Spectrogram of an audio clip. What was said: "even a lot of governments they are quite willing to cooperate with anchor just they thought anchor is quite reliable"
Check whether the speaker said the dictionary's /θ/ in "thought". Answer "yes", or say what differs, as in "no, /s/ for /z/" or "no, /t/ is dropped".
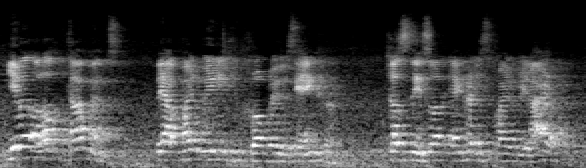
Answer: no, /s/ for /θ/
